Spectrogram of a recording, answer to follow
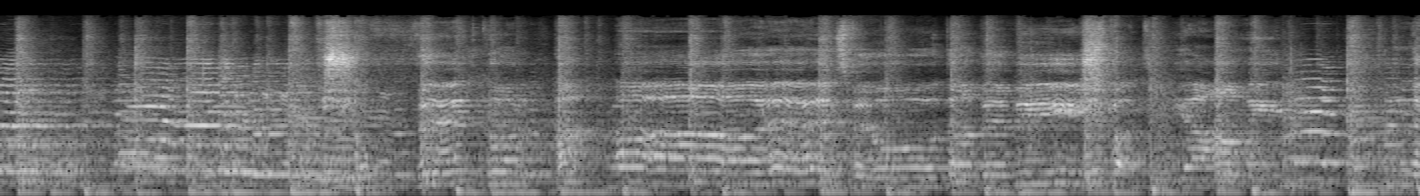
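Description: Live music from a small trio: a clarinet melody over digital keyboard and a steady cajón beat, with a man singing.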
